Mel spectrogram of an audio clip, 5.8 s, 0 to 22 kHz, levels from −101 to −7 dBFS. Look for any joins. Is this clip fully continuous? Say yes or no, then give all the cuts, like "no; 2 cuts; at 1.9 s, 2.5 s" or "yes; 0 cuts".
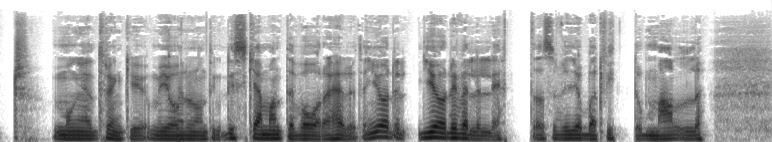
no; 3 cuts; at 1.3 s, 1.7 s, 4.5 s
